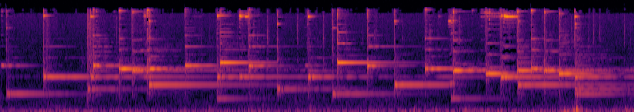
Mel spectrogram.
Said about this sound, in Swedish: då har jag köpt en liten speldosa som spelar Vivaldis Våren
